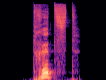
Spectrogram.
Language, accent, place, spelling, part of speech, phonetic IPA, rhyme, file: German, Germany, Berlin, trittst, verb, [tʁɪt͡st], -ɪt͡st, De-trittst.ogg
- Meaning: second-person singular present of treten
